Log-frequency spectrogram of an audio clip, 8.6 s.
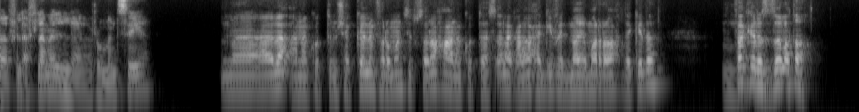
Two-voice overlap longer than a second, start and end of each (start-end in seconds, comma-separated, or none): none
